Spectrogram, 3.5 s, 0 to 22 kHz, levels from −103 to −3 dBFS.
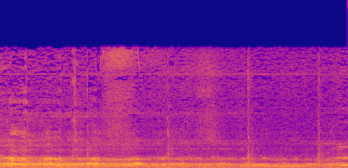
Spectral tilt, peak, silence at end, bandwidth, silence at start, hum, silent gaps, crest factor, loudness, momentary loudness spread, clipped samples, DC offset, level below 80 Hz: -5 dB/octave; -8 dBFS; 0 s; 16 kHz; 0 s; none; none; 18 dB; -28 LUFS; 10 LU; under 0.1%; under 0.1%; -52 dBFS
